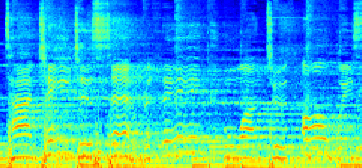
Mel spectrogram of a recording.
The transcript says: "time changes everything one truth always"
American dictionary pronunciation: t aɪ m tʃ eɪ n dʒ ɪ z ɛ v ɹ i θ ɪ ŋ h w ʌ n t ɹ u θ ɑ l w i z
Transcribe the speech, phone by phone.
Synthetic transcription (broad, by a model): t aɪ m tʃ eɪ n dʒ ɪ z ɛ v ɹ i θ ɪ ŋ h w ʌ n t u ɑ l w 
